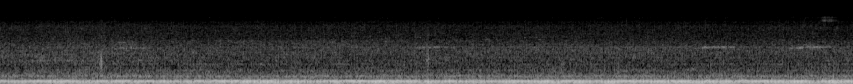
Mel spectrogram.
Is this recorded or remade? remade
